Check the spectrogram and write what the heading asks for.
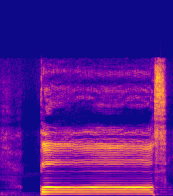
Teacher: نہیں بلکہ اس کی آواز، اس طرح کی آواز آئے اور شروع میں قلقلاہٹ آئے حلق سے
